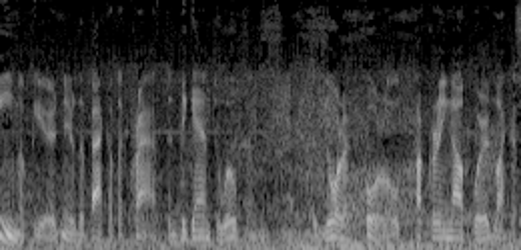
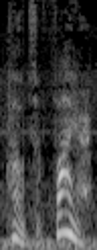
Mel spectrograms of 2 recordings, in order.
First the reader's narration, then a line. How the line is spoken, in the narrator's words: Numa gasped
